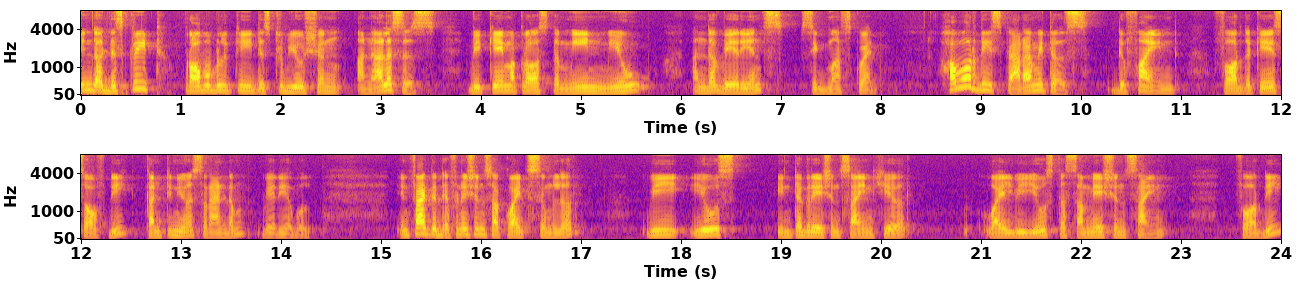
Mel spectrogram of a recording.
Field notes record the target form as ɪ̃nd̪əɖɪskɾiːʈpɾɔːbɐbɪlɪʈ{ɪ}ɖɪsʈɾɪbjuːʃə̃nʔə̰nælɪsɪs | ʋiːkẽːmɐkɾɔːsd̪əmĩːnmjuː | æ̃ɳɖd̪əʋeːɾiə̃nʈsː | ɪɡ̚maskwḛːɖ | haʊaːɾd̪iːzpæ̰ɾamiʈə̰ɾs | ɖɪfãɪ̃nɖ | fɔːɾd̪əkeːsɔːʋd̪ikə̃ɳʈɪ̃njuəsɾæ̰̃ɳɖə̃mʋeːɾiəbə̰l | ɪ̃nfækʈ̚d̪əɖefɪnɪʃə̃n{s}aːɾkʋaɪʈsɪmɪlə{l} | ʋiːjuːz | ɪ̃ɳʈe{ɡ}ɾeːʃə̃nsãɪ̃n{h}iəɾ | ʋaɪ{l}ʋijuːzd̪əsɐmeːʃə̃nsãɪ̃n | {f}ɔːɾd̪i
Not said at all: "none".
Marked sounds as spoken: i, s, ɾ, ɡ, h, l, f

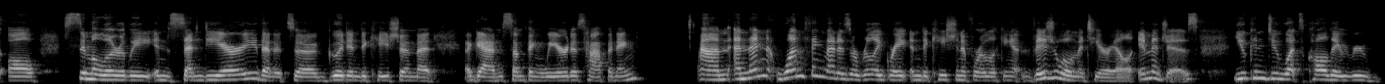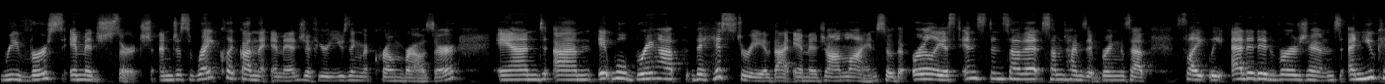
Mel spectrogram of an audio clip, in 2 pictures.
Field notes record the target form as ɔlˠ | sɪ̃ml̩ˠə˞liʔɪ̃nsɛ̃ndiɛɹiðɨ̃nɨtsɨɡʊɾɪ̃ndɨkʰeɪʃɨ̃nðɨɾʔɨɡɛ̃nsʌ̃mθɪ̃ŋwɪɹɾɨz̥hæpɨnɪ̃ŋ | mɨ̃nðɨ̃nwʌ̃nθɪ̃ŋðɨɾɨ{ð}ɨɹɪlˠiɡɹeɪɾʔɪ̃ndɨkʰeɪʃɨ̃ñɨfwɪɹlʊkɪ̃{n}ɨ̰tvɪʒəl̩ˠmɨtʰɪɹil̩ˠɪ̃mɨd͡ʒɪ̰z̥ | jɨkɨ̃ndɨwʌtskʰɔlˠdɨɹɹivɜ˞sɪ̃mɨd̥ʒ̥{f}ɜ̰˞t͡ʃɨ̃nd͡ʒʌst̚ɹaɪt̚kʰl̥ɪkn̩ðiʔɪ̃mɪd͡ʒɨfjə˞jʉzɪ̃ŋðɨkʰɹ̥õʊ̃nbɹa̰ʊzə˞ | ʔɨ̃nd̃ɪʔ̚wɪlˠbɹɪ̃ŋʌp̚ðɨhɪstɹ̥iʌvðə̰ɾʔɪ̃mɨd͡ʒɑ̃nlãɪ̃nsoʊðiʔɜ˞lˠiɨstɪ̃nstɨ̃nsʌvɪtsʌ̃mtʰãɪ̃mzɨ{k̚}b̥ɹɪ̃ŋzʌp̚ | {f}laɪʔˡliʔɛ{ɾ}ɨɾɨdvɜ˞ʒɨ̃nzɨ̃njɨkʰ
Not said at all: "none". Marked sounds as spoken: z, ŋ, s, t̚, s, ɾ

